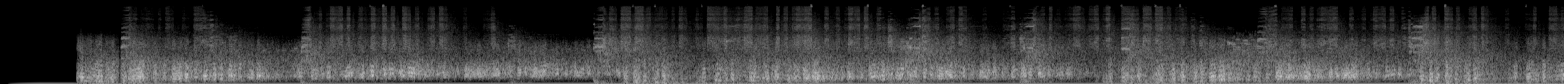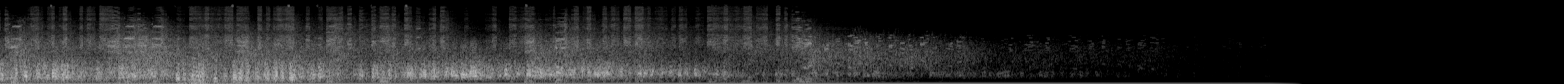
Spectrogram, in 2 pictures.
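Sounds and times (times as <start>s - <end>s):
thunder in space: 0.8s - 25.8s.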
